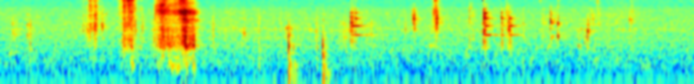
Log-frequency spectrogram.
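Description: Instant ramen noodles slurped in a few short bursts, then two soft knocks as the ramen bowl is set down on the wooden table, followed by scattered small clicks while chewing.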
